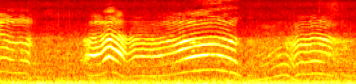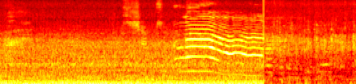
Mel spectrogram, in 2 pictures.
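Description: Steady low road rumble inside a car cabin at highway speed, with several high rising-and-falling vocal wails over it. The rumble cuts off suddenly about nine seconds in.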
